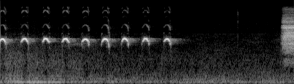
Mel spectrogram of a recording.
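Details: Ashy drongo, wild, used as a lure for trapping: about nine clear ringing whistled notes in quick even series, then a single harsh rasp.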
